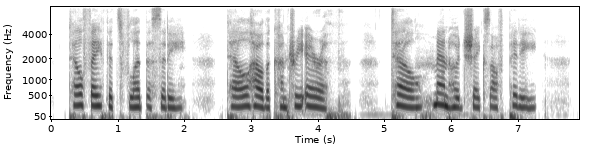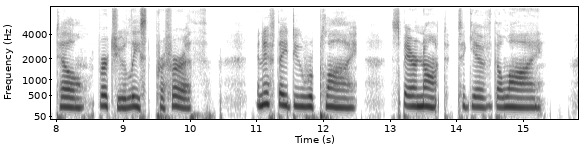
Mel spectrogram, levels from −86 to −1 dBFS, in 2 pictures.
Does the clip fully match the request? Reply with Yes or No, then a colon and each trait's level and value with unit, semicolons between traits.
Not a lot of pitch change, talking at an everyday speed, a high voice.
No: narrow, 2.0 semitones; slow, 100 wpm; high, 225 Hz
